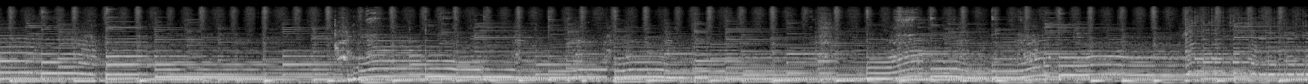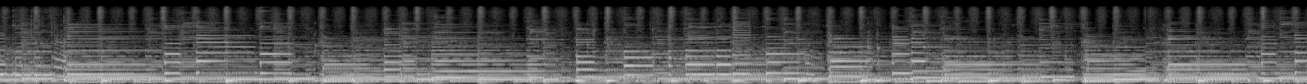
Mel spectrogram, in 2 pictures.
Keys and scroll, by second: 5.2-9.5 typing, 11.9 Return, 15.4-19.0 typing.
